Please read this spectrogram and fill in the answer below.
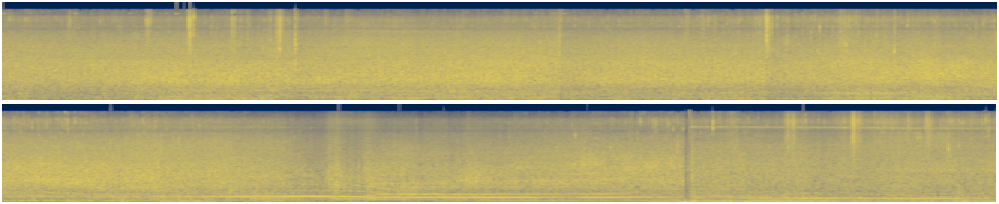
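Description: Steady highway traffic: cars and heavy trucks passing with tyre roar, and a vehicle's engine tone standing out in the second half, dropping in pitch a little past halfway as it goes by.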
